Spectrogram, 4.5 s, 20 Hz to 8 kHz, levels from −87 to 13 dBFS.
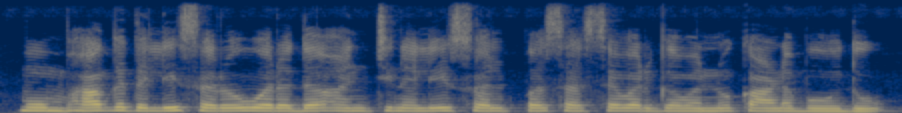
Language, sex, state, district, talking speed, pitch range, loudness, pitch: Kannada, female, Karnataka, Bidar, 80 wpm, 195-215 Hz, -18 LUFS, 205 Hz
